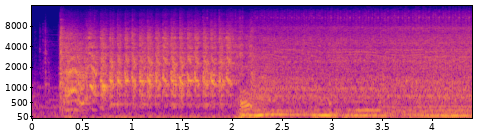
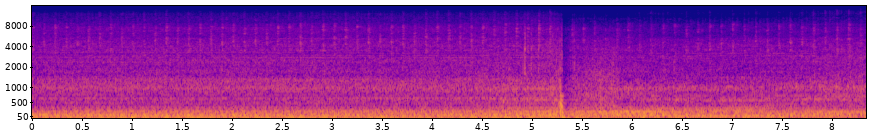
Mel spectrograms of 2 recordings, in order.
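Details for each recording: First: Dodge Magnum V8 with original exhaust manifolds refitted in place of JBA headers whose wrong port shape caused an exhaust leak: brief crank, then steady, even idle with no ticking, no exhaust leak. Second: Magnum with 5.7 V8 and JBA CARB-legal headers at idle: quick, uneven ticking over the low rumble persists after refitting, an exhaust leak at the header flange from wrongly shaped header ports.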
